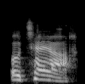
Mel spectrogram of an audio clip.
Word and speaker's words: Boteach: Is it pronounced Botiach? Boteach? Boteach.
